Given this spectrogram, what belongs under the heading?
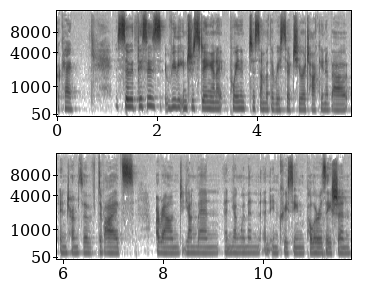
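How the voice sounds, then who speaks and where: In a very clean recording with a silent background, a woman with an American accent and a normal speaking voice talks at a moderate pace, her fairly low pitch varying in an ordinary way. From United States. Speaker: panel moderator. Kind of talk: panel moderation. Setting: event with audience.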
